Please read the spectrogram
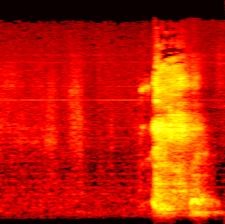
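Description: A short, loud cough about one and a half seconds in, after a near-silent pause.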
